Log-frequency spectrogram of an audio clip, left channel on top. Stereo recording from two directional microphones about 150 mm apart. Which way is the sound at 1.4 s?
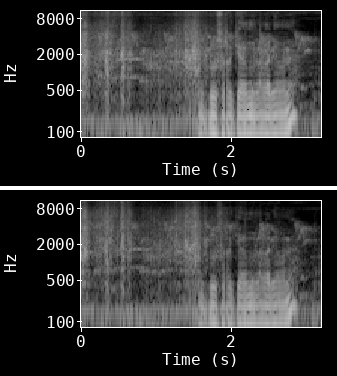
50° left (ahead or behind).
